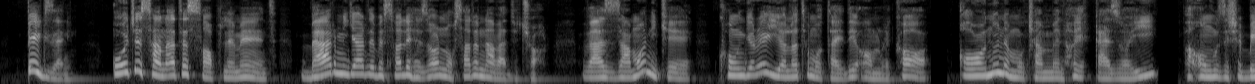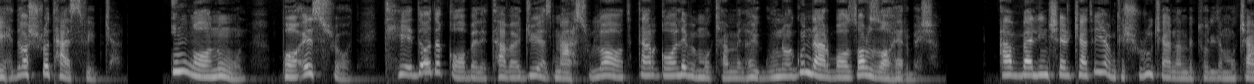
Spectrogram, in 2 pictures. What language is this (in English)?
Persian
